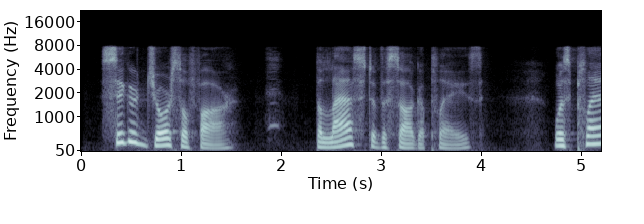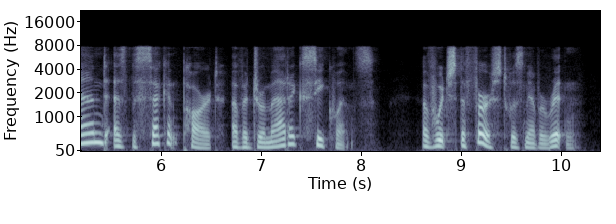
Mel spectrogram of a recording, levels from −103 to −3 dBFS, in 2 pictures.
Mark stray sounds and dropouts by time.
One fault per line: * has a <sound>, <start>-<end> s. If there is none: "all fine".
* has a breath, 1.8-2.1 s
